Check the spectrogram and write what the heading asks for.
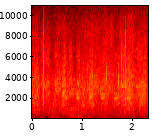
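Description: Ducks quacking in short, scattered calls.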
